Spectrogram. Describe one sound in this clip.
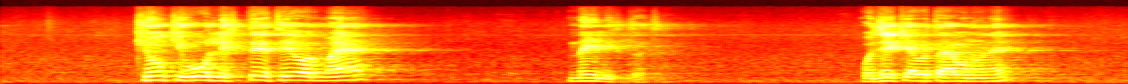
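An elderly man speaks calmly into a microphone, in short phrases with pauses.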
